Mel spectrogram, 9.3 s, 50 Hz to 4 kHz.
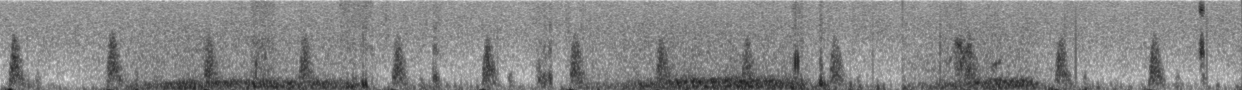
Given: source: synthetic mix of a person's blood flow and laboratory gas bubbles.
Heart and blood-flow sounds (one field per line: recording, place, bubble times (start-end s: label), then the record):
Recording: Doppler ultrasound of blood flow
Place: subclavian vein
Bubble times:
1.87-2.07 s: bubbles
2.55-2.79 s: bubbles
3.24-3.31 s: bubbles
4.01-4.15 s: bubbles
5.94-6.03 s: bubbles
6.12-6.25 s: bubbles
7.08-7.52 s: bubbles
8.98-9.06 s: bubbles
From the record:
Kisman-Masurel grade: 123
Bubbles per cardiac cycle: 1 to 2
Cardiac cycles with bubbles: 10 to 50%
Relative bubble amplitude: loud (0.450 to 0.775)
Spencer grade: 2 (many but less than half of the cardiac periods contain bubble signals, singularly or in groups)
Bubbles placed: anywhere in the cardiac cycle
